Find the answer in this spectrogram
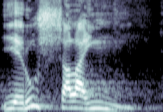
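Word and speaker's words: ירושלים: que quando eles pronunciam, eles não falam Jerusalém, que seria Jerusalém, eles falam Yerushalayim, porque tudo que termina em im é plural em hebraico.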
